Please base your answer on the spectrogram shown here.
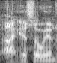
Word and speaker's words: Isom: Long look to Malachi Isom, the quarterback. I-S-O-M's how you spell it. Isom's how you say it.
